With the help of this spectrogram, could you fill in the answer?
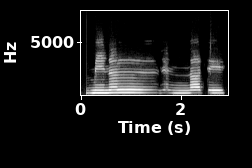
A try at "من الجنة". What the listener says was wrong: Don't pause here. من الجنة. Don't say من ال. Don't pause on lam. من الجنة.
